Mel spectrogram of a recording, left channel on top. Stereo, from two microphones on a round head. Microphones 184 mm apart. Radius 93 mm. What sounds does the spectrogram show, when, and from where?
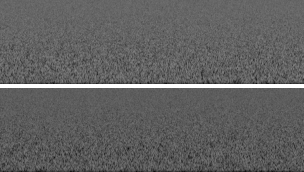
Only background noise.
